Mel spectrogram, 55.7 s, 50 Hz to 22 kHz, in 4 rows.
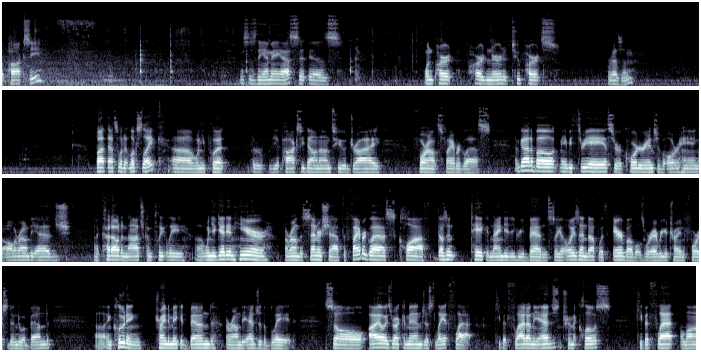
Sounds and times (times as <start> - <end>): Speech: 0.0 - 0.9, 4.8 - 6.9, 8.4 - 11.2, 12.1 - 12.8, 15.8 - 21.6, 22.2 - 42.8, 43.7 - 47.7, 48.3 - 55.7.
